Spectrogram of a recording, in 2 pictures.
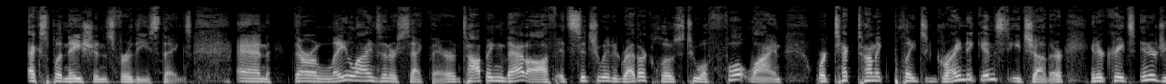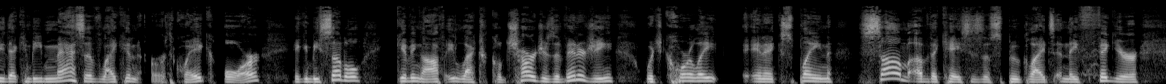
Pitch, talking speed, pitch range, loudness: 135 Hz, 170 wpm, 125-160 Hz, -21 LUFS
